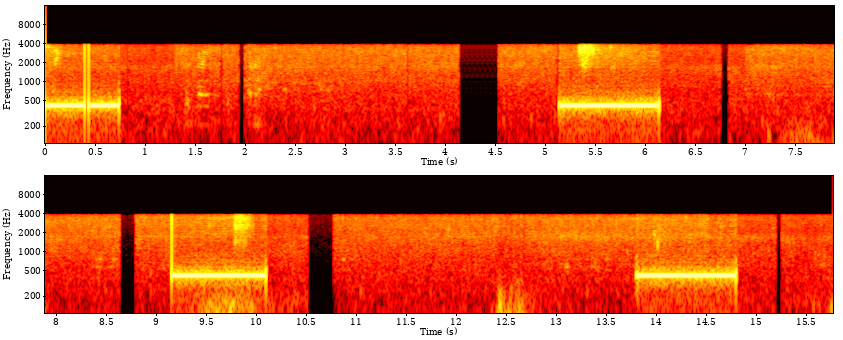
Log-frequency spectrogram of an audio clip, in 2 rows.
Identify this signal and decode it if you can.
Ringback tone (Europe, 425 Hz).
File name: out- -2025- - - .14844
